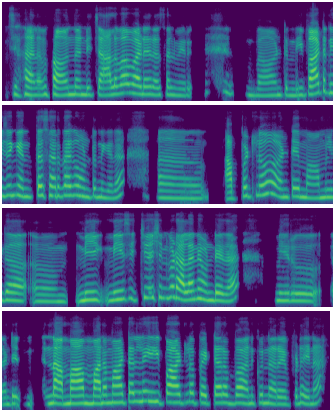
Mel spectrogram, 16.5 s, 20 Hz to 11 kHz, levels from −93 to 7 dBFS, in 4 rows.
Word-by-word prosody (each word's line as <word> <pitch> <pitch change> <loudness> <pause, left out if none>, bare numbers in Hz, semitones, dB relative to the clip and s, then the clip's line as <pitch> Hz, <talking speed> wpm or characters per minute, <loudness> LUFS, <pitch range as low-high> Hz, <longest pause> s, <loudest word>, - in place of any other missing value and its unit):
చాలా 235 -2 0 0.2
బావుందండి. 240 +1 +1
చాలా 230 +3 +1
బా 295 - +4
పాడారు 255 -2 +3
అసలు 240 -1 -7
మీరు. 215 0 -10 0.8
బావుంటుంది 220 +1 -7
ఈ - - -10
పాట 275 +3 +8
నిజంగా 320 +1 +1
ఎంత 270 +3 -3
సరదాగా 315 +1 +1
ఉంటుంది 260 -1 -4
గదా. 255 +6 -6 0.5
ఆహ్, 220 -2 -6 0.4
అప్పట్లో 295 +9 -3 0.2
అంటే 260 +2 -2 0.2
మామూలుగా 250 +3 -1 0.3
ఆహ్, 215 -1 -7 0.3
మీ, 265 - +3 0.3
మీ 275 - +3
సిచుయేషన్ 335 +4 -3
గూడా 340 -4 +5
అలానే 280 +3 +4
ఉండేదా? 250 -1 +1 0.6
మీరు 245 -1 -2 0.4
అంటే 235 +2 -3 0.5
నా 255 - +9 0.2
మా 245 - +7 0.2
మన 245 +1 +5
మాటల్ని 305 +3 +2
ఈ - - +5
పాటలో 280 +1 +4
పెట్టారబ్బా 265 0 +1
అనుకున్నారా 245 -2 -2
ఎప్పుడైనా? 240 +2 -4
255 Hz, 135 wpm, -19 LUFS, 230-280 Hz, 0.8 s, నా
